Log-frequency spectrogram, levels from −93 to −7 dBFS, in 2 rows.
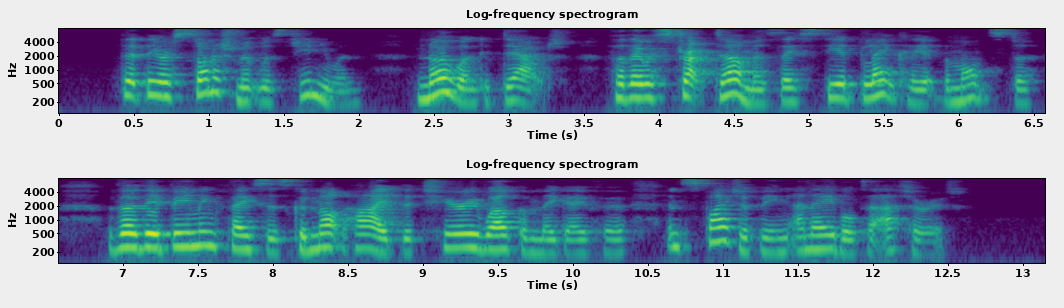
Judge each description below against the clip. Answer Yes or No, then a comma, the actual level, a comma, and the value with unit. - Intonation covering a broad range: No, average, 4.9 semitones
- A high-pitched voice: Yes, high, 230 Hz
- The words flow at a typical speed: Yes, average, 190 wpm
